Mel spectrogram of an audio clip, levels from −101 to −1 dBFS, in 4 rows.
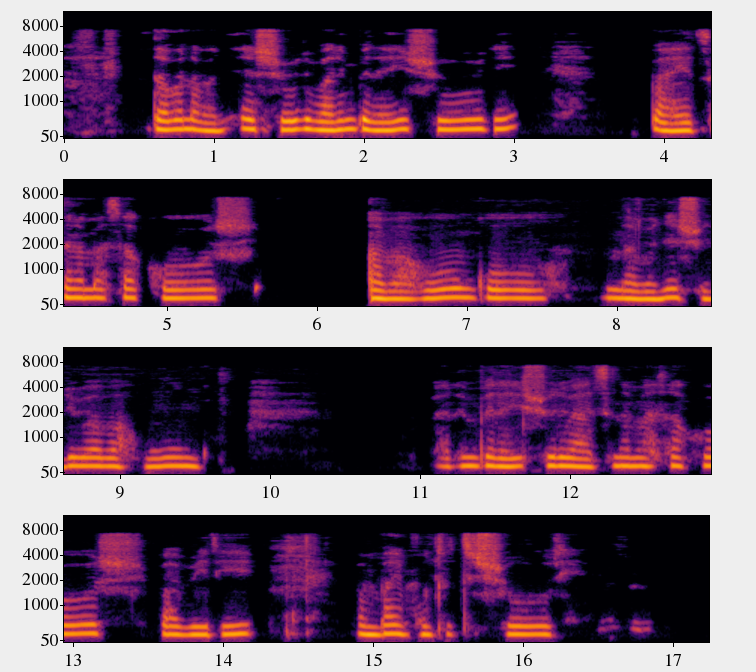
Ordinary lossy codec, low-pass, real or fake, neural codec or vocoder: AAC, 64 kbps; 7.2 kHz; real; none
